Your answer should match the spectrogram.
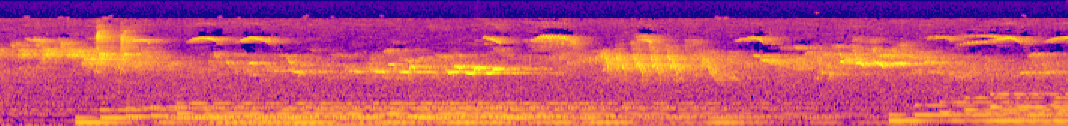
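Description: Soft ambient background music of sustained chords, shifting to new chords about a second in and again near the end, with high chirping like birdsong over it.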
